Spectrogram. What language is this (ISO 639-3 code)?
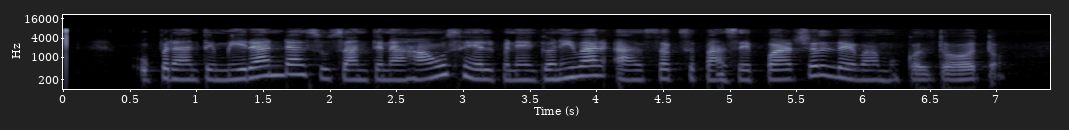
guj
